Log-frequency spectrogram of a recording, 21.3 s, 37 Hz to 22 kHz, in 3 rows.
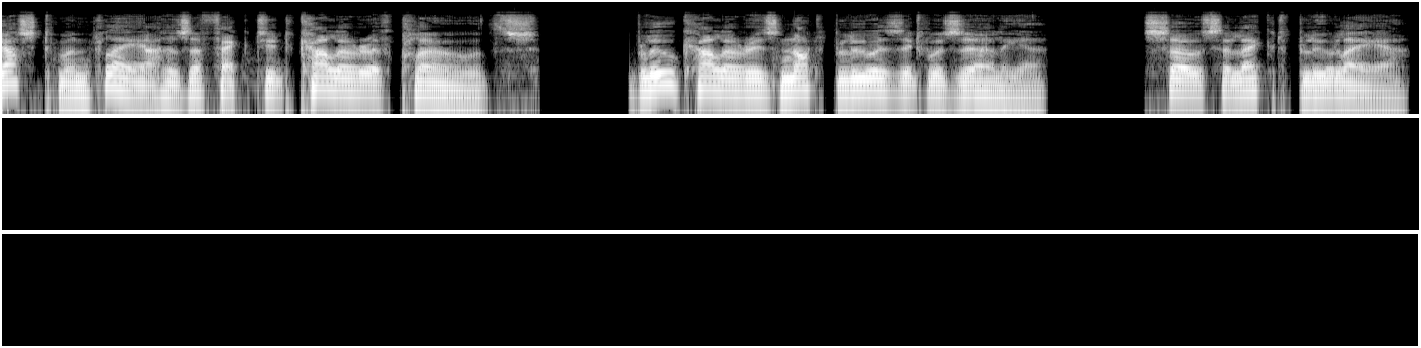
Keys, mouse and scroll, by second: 0.9-1.5 ctrl+drag, 13.8 click, 16.2 click.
